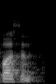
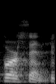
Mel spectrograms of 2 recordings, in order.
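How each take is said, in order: First: It is said in an Indian accent. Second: It is said in an American accent. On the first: "Indian would say percent" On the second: "he would say percent because he would roll his R's"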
